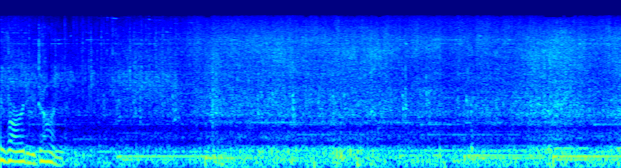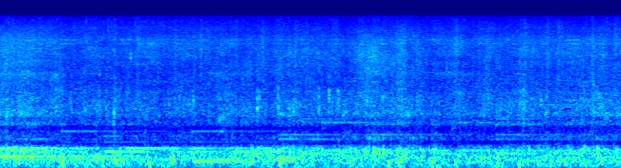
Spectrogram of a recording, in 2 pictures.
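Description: Sled runners hiss over snow.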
